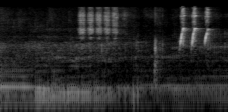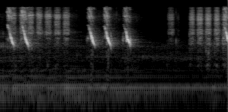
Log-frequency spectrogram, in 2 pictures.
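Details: Greater green leafbird from Malinau mixing scratchy buzzing trills with clear downward-sweeping whistles given in pairs and triplets, against a low mechanical hum.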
